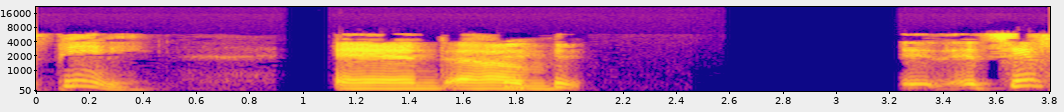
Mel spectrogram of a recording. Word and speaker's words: Pini: It's Pini. There's a lot of ways that could go, but it's Pini.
